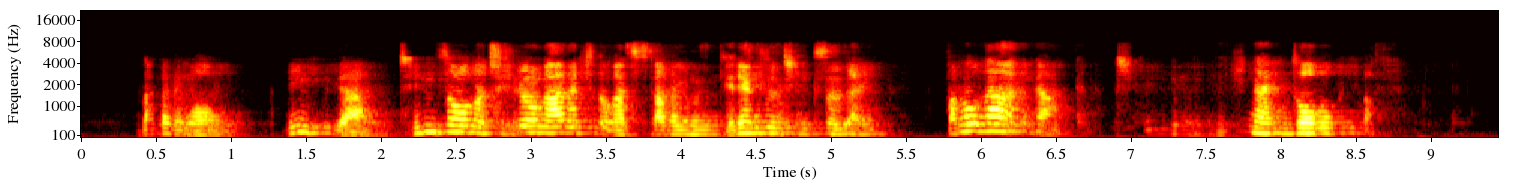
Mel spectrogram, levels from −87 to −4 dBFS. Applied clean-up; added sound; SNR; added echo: neural mask model DeepFilterNet 3.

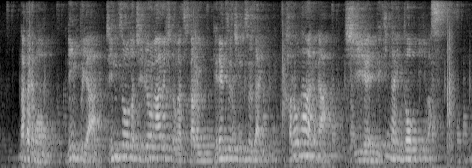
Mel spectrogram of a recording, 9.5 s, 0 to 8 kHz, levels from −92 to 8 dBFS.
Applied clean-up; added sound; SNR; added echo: neural separator model SepFormer DNS4.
